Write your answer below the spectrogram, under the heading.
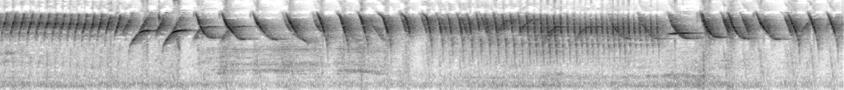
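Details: Long roll from a loper canary: continuous buzzy high trill overlaid with repeated sharp downswept notes throughout, faint low background noise.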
